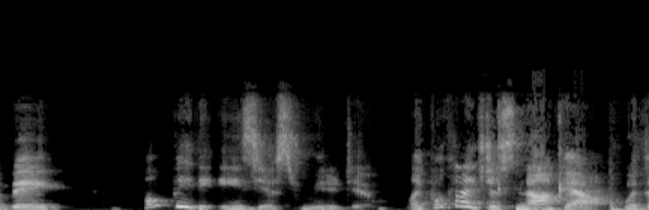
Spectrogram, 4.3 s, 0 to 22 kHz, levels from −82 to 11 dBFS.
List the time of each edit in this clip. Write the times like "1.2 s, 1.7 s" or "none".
2.6 s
